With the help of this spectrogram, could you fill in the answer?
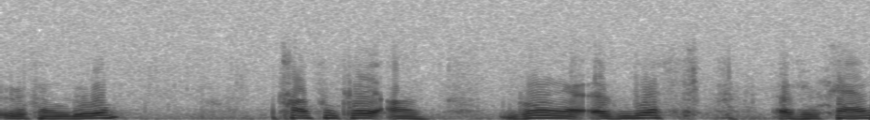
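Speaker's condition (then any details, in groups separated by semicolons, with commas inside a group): Cerebral palsy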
